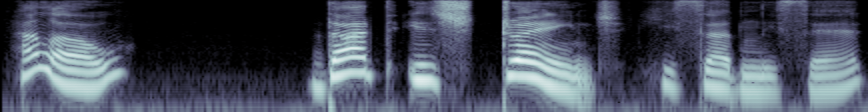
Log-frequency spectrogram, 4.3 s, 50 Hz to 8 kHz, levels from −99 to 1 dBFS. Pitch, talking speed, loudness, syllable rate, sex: 190 Hz, 95 wpm, -18 LUFS, 3.6 syllables/s, female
